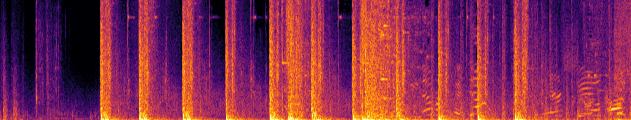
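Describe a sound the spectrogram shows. A rifle fires sharp shots in quick bursts.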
